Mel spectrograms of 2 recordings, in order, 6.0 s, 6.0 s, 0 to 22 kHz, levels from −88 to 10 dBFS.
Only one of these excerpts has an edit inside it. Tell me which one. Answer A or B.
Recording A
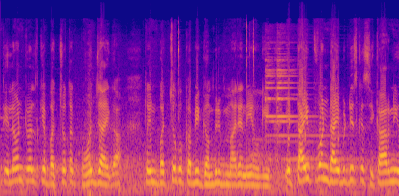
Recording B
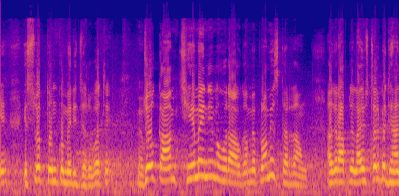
B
